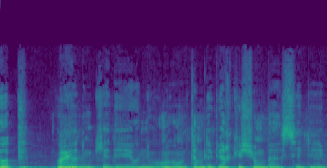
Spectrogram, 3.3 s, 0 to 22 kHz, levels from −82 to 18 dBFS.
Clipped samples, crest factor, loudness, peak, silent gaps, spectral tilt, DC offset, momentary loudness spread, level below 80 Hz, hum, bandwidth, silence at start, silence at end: under 0.1%; 16 dB; -18 LUFS; 0 dBFS; none; -6 dB/octave; under 0.1%; 7 LU; -36 dBFS; none; 14 kHz; 0 s; 0 s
